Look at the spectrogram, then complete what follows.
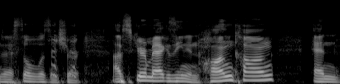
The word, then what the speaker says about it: Obscurae: Magazine UK, Phoenix Magazine, Phoenix Home and Garden, Obscurae, did I say it right? Yes. See, I asked 3 times and I still wasn't sure. Obscurae Magazine in Hong Kong, and Veux Magazine in Toronto, amongst others.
